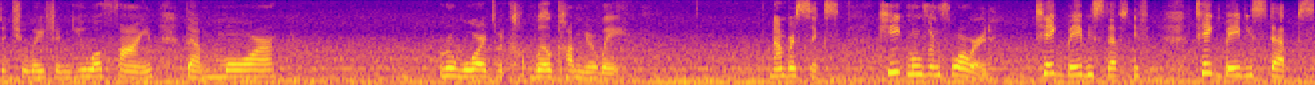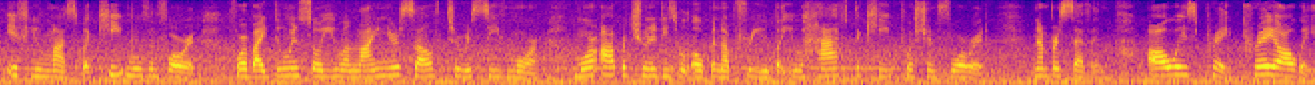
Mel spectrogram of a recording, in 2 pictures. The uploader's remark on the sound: I made this episode while on my break at work. Please don’t get distracted with the noise in the background. I work at the airport.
